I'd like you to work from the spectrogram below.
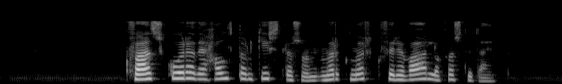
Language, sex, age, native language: Icelandic, female, 40-49, Icelandic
